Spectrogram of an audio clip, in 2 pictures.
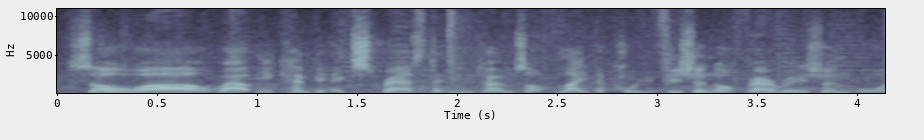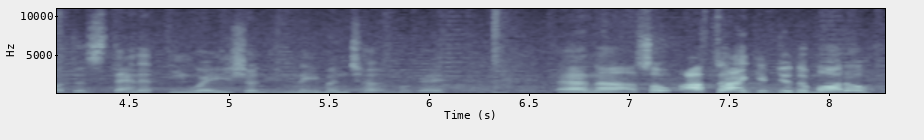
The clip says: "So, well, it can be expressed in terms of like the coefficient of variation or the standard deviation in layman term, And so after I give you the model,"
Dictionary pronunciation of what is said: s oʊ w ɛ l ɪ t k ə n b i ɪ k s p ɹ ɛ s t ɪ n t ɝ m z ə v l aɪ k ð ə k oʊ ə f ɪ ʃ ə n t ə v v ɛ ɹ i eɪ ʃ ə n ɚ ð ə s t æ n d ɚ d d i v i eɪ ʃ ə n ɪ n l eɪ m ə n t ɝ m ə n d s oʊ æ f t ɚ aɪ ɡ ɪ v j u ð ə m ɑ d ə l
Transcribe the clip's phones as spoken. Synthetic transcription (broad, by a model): s oʊ w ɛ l ɪ t k ə n b i ɪ k s p ɹ ɛ s t ɪ n t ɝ m s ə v l aɪ k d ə k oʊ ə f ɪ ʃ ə n ə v v ɛ ɹ i eɪ ʃ ə n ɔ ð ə s t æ n d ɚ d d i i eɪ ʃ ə n ɪ n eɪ m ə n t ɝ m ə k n s oʊ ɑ f t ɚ aɪ ɡ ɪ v j u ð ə m ɑ d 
